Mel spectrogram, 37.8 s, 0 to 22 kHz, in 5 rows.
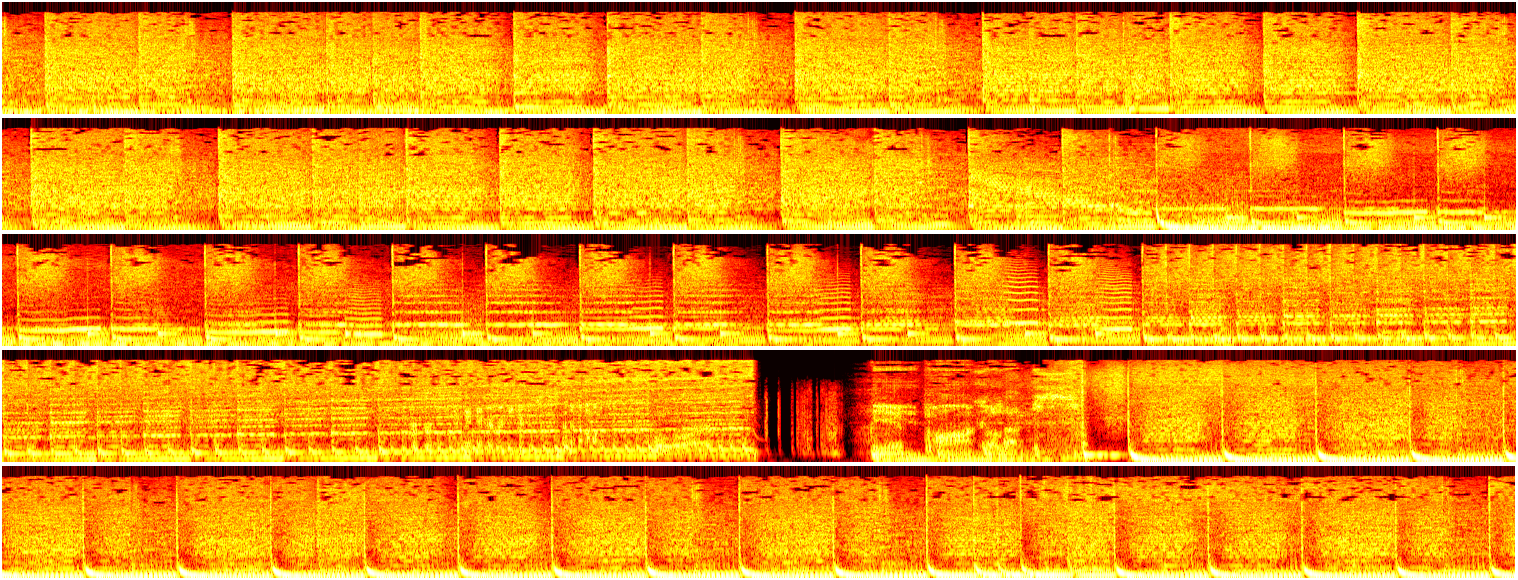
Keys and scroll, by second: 4.3 e, 15.1 ctrl+r.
